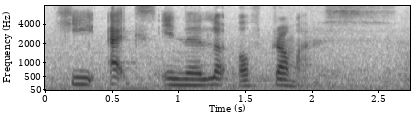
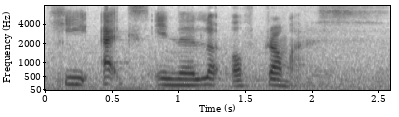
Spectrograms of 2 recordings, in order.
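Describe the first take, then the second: The two takes are said the same way.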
